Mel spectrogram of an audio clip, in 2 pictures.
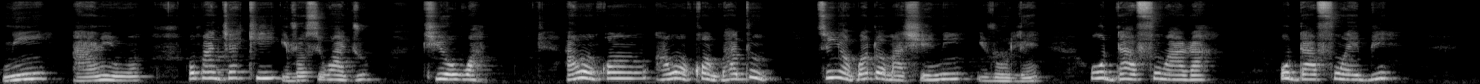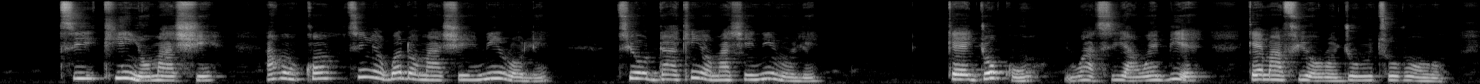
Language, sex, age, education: Yoruba, female, 30-45, primary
